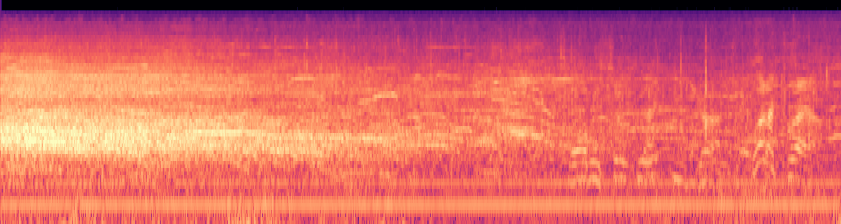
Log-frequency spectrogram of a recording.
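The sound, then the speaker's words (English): A large rally crowd cheering and applauding as Senator Jeff Sessions is introduced, a dense roar that starts loud and gradually fades, with scattered shouts and whoops still rising over it toward the end. “Wow, what a crowd this is.”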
